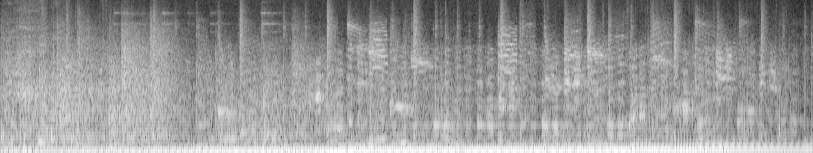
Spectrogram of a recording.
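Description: A car engine rumbles steadily and loudly as it drives off along snowy roads, its low throb shifting pitch a couple of times, with sharp, bark-like bursts scattered over it and a slight fade at the end.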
